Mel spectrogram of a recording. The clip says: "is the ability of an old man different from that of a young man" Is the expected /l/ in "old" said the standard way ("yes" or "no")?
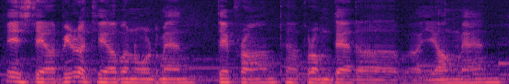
yes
